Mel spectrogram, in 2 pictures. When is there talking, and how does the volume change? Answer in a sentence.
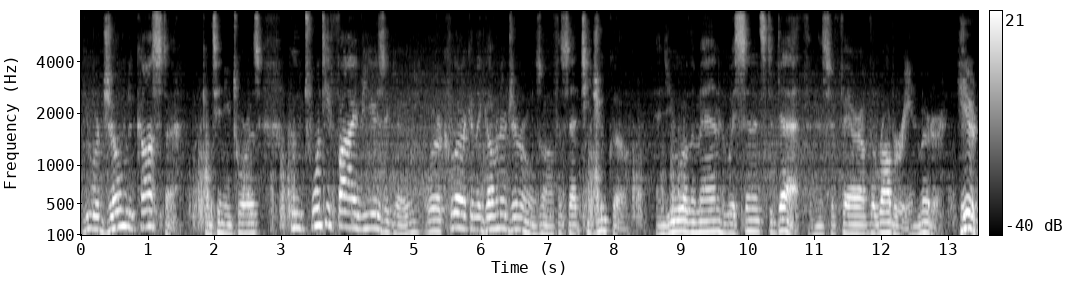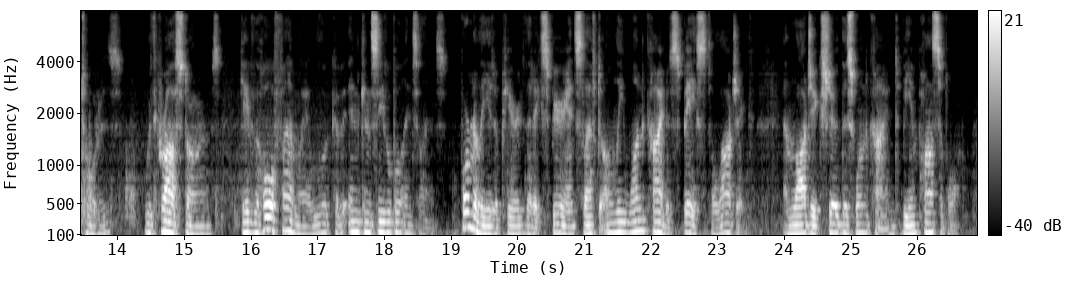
The talking can be heard from 0.0 to 26.8 s, at a steady volume.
